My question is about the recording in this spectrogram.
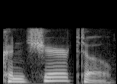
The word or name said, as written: concerto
